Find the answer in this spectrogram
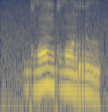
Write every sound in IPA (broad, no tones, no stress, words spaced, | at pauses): ɡʱɔ̃ɡʱɔ̃rɯ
